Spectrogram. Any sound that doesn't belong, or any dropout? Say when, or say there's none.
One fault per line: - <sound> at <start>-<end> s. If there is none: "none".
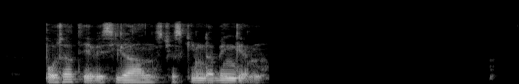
none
